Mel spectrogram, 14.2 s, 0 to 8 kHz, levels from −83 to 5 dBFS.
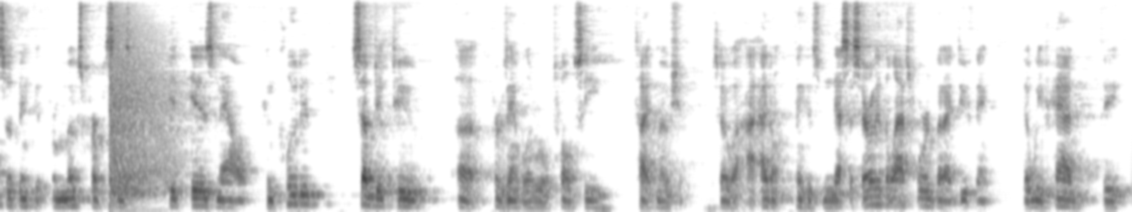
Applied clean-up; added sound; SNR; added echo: classical method WPE with log-MMSE.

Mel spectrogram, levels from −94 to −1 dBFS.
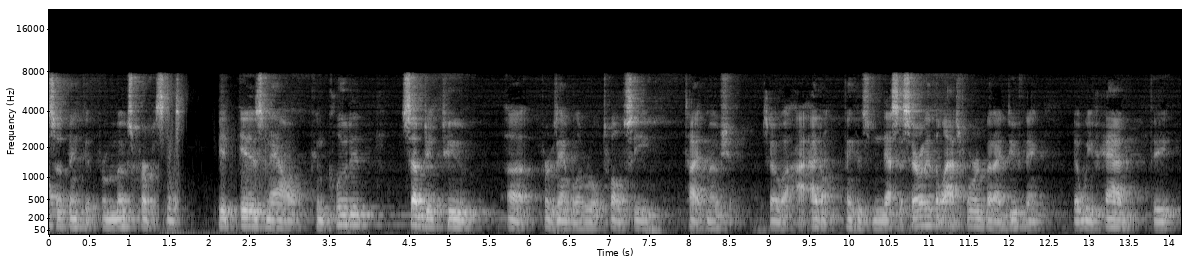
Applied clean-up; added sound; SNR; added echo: neural separator model SepFormer DNS4.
